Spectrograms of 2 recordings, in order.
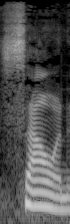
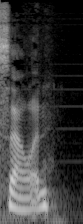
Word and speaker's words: Samhain: It's called Samhain. It's spelled S-A-M-H-A-I-N. It's the Celtic way of saying, which the original name for it, All Hallowed Evening, which is what became Halloween. – Right. – But it's Samhain. Some people say Samhain or Samhain. I've heard it pronounced lots of different ways.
